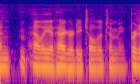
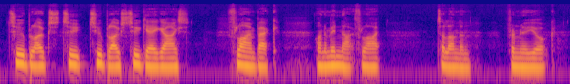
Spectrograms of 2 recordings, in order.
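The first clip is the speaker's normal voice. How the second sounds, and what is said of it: Bad put-on British accent. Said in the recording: “British guy... I love doing it in his accent because it's bad”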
